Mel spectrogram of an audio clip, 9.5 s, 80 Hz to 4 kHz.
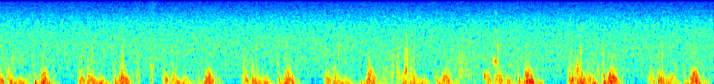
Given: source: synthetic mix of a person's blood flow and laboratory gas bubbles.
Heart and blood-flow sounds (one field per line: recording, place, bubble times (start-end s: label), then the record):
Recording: Doppler ultrasound of blood flow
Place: precordium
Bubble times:
1.80-1.91 s: bubbles
1.99-2.11 s: bubbles
4.90-4.98 s: bubbles
6.43-6.52 s: bubbles
6.57-6.67 s: bubbles
From the record:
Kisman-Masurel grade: 122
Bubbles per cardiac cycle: 1 to 2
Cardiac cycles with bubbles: 10 to 50%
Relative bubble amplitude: moderate (0.250 to 0.450)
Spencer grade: 2 (many but less than half of the cardiac periods contain bubble signals, singularly or in groups)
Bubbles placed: only in the low amplitude regions of the cardiac cycle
